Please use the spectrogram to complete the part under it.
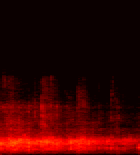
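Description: Church congregation applauding in the name of Jesus during a televised service, a dense, steady wash of many hands clapping at close range, with no talk over it.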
